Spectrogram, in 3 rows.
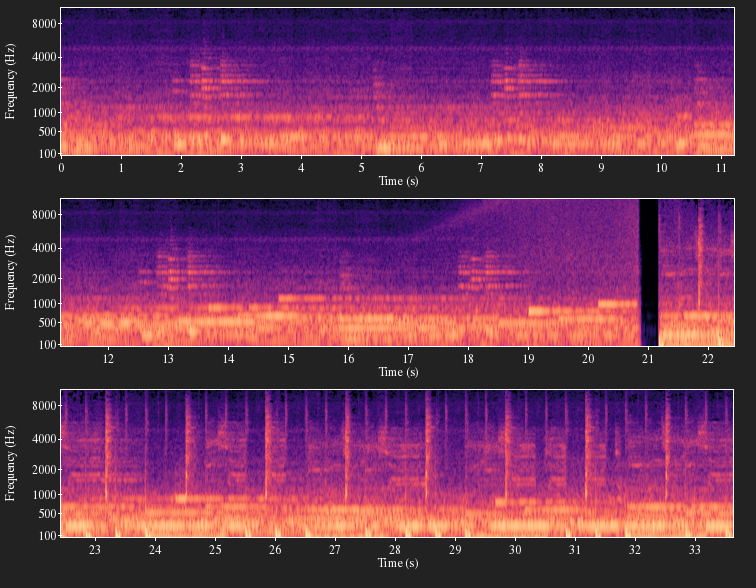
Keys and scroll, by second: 4.9 space.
